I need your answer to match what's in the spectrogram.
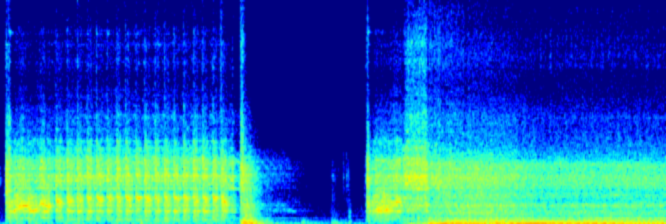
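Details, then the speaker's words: ZIL truck engine cranks and catches rough, a sharp muffler pop drops it near silent, then refires into uneven lumpy idle; backfire on start, owner suspects pressure dropping from a faulty pressure regulator, unconfirmed. "как стрельнул глушитель Ну вот что-то ему не хватает давление сходит видимо вот некорректно работает"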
